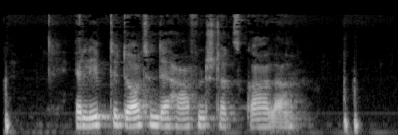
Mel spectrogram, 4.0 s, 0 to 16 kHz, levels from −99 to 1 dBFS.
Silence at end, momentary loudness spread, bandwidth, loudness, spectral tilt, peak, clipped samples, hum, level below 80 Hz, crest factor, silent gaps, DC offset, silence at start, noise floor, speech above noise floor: 0.4 s; 15 LU; 11.5 kHz; -26 LUFS; -7 dB/octave; -8 dBFS; under 0.1%; none; -58 dBFS; 18 dB; none; under 0.1%; 0.05 s; -58 dBFS; 33 dB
